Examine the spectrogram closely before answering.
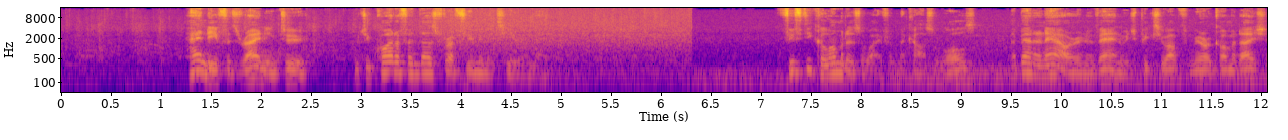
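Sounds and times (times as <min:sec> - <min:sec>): rain falling: 0:00.0 - 0:12.0
faint low rumble: 0:06.3 - 0:12.0.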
